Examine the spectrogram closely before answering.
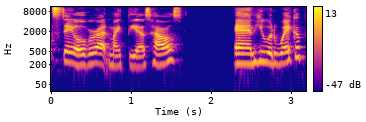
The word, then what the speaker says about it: HAOS: It sounds different and it's H A O S we pronounce it House and it's very personal because it's actually the initials of the four of us.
